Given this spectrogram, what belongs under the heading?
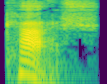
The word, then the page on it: cash: anglais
